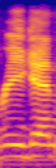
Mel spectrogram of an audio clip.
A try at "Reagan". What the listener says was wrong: Oh, Reagan. You said Regan. You said Regan.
